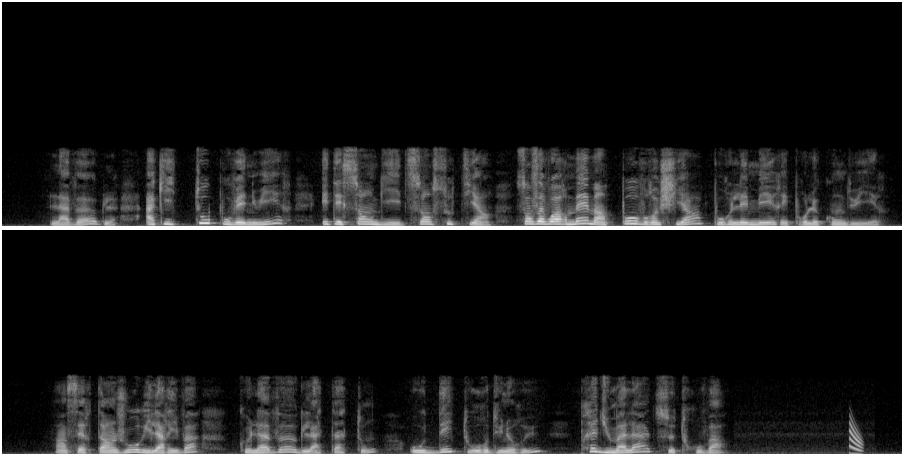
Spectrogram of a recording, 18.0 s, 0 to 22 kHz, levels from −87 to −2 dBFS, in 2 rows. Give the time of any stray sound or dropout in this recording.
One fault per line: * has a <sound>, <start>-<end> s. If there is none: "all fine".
* has a chirp, 17.5-17.6 s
